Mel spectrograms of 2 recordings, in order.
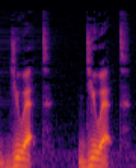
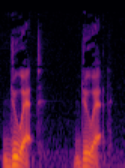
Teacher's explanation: But in the British English, they say duet, duet, D-Y sound, duet. · Shown in: first take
